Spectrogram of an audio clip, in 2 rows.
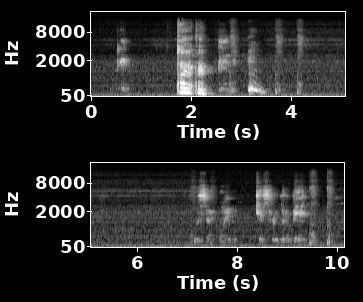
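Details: Habit cough (somatic cough syndrome): chronic cough of up to 5 years, up to 18 hours a day, absent once asleep and returning on waking; patients later instantly and permanently cured by a procedure.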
